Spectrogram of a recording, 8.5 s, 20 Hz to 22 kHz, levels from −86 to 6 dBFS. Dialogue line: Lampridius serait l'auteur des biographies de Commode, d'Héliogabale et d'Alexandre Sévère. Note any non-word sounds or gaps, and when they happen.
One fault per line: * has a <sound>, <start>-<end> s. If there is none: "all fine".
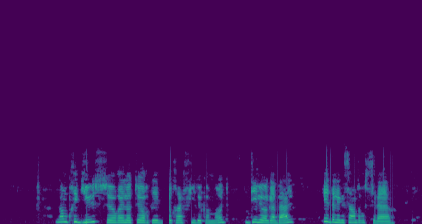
* has a dropout, 3.2-3.4 s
